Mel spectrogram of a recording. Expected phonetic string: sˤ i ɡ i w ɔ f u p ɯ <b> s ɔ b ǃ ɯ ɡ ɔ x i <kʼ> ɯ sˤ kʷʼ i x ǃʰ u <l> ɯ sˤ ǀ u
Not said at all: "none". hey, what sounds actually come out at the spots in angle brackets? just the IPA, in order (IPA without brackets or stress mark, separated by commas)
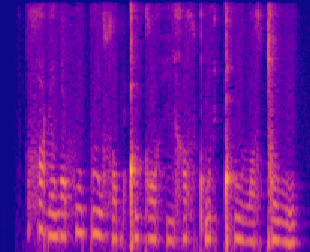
w, x, l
